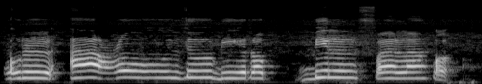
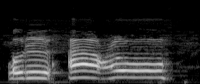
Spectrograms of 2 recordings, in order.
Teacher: Qul a'udzu adalah mad tabi'i karena ada wawu sukun sebelumnya harokat dhammah. Panjang bacanya 2 harokat. Qul a'udzu birabb, ada ra fathah maka dibaca tafkhim atau tebal.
